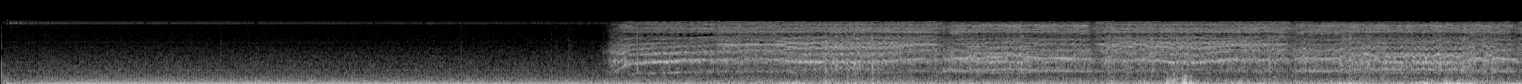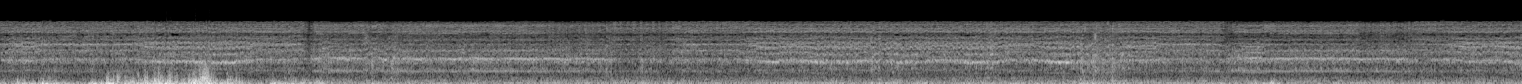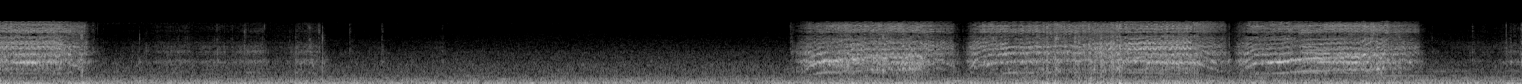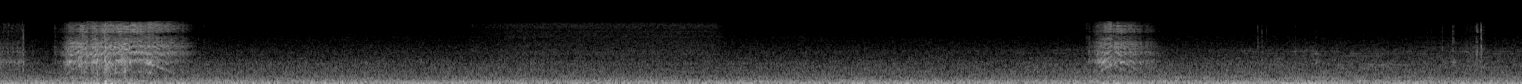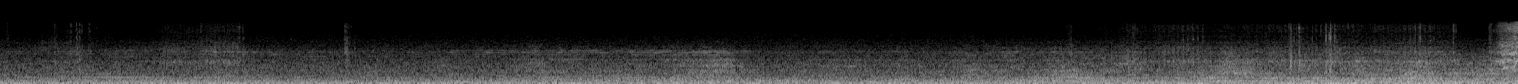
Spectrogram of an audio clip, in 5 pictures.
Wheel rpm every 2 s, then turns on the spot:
0, 0, 10, 140, 160, 160, 160, 160, 160, 160, 160, 160, 160, 160, 160, 80, 10, 0, 0, 90, 140, 120, 40, 60, 0, 0, 0, 0, 10, 0, 0, 10, 10, 0, 0, 0, 20, 30.
30-34 38-40 44-46 72-74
